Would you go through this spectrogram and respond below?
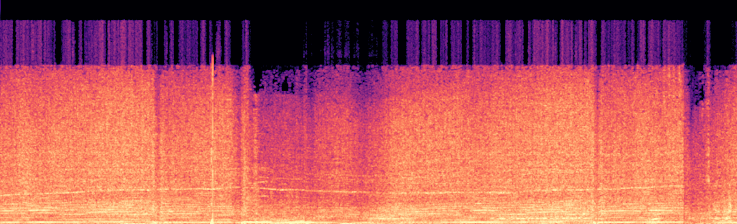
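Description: Race cars circling the Hungaroring in the Race On sim, a loud continuous engine drone with rising revs and sharp drops at gear changes, a brief tyre squeal and cars passing close by.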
